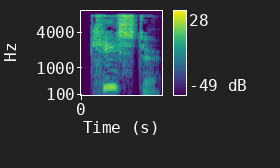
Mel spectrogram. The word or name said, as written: keister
